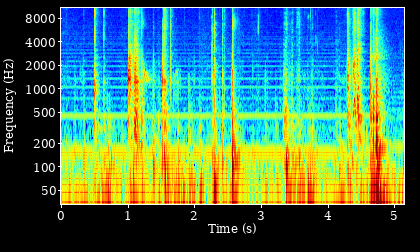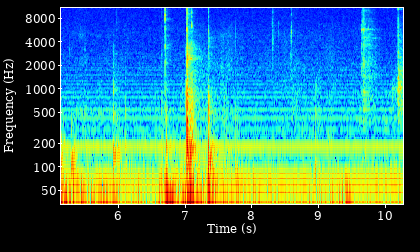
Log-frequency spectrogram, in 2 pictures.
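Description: Strap toggle drywall anchors being set by hand in pilot holes in drywall: their plastic plugs are pushed and clicked down the straps against the wall, giving irregular sharp plastic clicks and knocks, the loudest about a second in and around four and a half seconds in. A faint steady hum runs underneath.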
